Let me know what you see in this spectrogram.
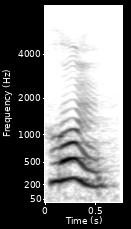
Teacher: Ada idhar syafawi karena ada mim sukun bertemu dengan huruf ya. Cara membaca mim sukunnya jelas.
